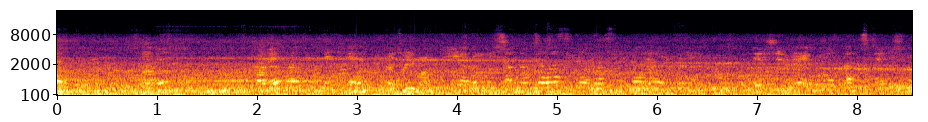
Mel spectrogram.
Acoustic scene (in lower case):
subway train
